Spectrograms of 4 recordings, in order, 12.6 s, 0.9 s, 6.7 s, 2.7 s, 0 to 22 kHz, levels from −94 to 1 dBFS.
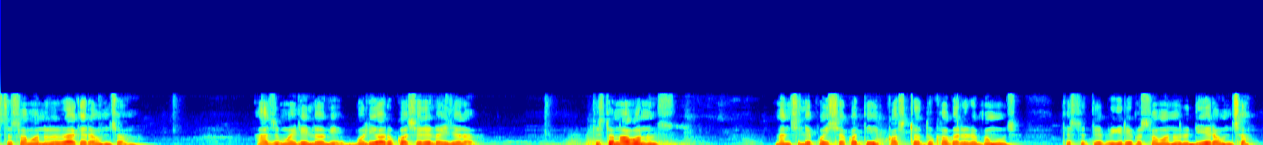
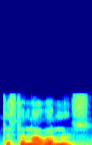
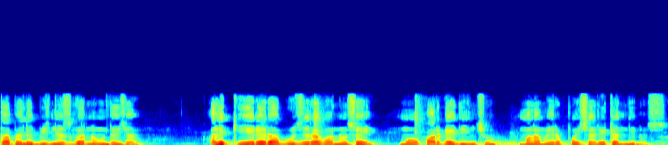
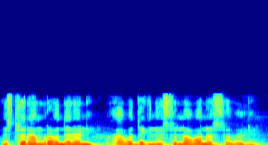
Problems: background sounds at intervals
